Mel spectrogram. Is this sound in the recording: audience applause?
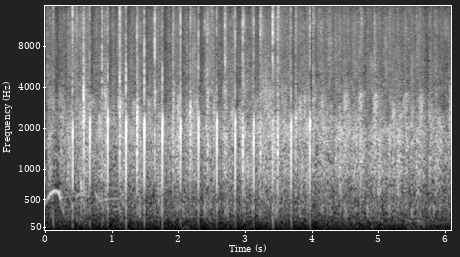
yes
